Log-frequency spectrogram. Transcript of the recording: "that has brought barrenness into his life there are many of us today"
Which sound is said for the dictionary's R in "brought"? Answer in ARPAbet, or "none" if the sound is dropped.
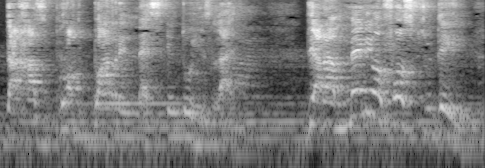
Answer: R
